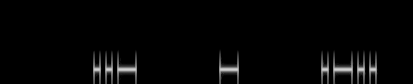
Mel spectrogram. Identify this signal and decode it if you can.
Morse code, heard as a keyed tone, about 20 wpm, spaced as for 8 wpm, 690 Hz. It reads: UTL
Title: 145 Lesson 24e - Letter y - Three Characters 20wpm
